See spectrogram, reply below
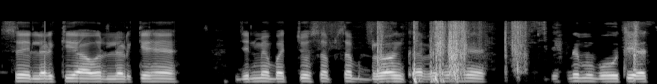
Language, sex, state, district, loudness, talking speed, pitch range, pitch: Hindi, male, Chhattisgarh, Raigarh, -15 LUFS, 165 wpm, 135-145 Hz, 140 Hz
